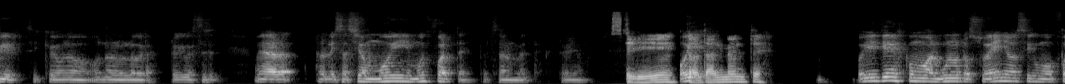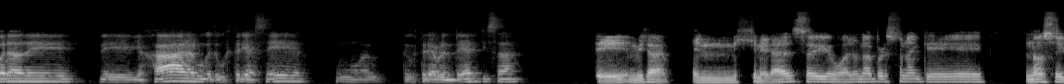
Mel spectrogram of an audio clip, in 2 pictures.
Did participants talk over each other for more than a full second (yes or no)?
no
